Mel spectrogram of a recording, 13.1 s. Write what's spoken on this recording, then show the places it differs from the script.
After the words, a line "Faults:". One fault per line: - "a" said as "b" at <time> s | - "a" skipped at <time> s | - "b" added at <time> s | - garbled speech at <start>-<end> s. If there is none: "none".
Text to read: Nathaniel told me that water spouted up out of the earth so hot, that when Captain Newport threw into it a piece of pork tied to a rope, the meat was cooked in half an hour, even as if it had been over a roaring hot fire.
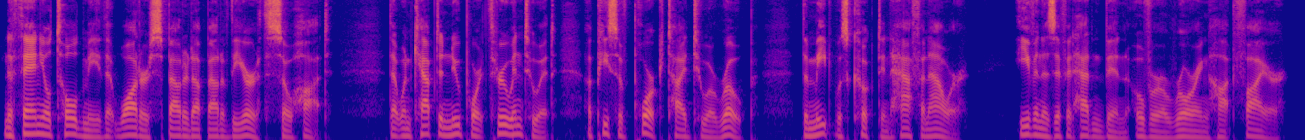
Nathaniel told me that water spouted up out of the earth so hot, that when Captain Newport threw into it a piece of pork tied to a rope, the meat was cooked in half an hour, even as if it hadn't been over a roaring hot fire.
Faults:
- "had" said as "hadn't" at 10.8 s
